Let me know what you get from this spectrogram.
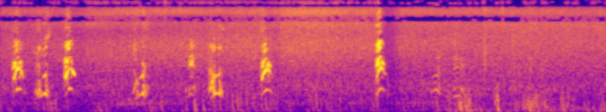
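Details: Shetland Sheepdogs playing ball at the sea, barking in short sharp bursts, about a dozen barks spread unevenly, with low rumbling wind and surf noise underneath.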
